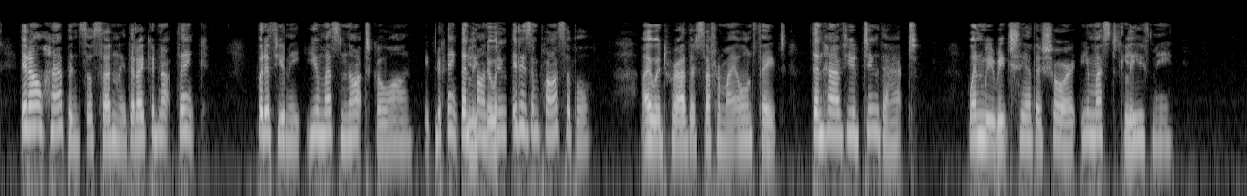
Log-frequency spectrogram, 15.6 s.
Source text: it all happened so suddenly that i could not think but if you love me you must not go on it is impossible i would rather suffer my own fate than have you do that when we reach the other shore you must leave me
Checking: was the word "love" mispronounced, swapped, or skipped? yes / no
yes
